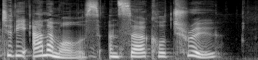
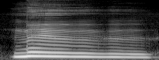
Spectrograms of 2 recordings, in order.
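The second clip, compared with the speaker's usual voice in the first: cow moo. Acted. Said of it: "I am a cow".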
